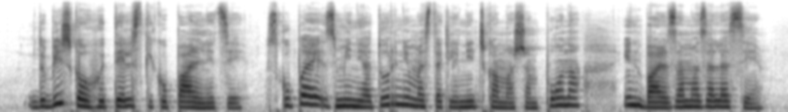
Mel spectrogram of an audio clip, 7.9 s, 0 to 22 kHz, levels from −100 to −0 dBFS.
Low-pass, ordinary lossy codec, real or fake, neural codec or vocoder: 19.8 kHz; none; fake; vocoder, 44.1 kHz, 128 mel bands every 512 samples, BigVGAN v2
